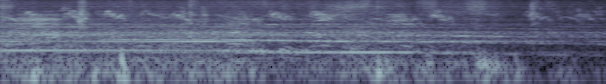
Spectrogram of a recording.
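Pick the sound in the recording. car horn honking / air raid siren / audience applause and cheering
air raid siren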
